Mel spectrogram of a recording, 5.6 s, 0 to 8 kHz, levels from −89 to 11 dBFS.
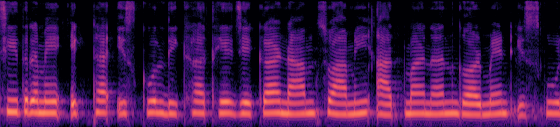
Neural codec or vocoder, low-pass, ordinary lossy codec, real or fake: codec, 16 kHz, 16 kbps, FunCodec, trained on LibriTTS, 50 frames a second; none; none; fake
